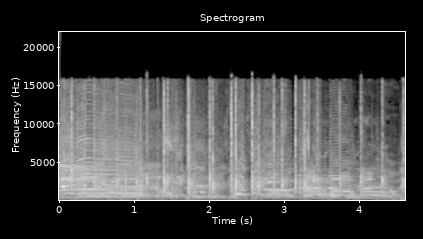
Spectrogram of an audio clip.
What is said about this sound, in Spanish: Un aplauso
